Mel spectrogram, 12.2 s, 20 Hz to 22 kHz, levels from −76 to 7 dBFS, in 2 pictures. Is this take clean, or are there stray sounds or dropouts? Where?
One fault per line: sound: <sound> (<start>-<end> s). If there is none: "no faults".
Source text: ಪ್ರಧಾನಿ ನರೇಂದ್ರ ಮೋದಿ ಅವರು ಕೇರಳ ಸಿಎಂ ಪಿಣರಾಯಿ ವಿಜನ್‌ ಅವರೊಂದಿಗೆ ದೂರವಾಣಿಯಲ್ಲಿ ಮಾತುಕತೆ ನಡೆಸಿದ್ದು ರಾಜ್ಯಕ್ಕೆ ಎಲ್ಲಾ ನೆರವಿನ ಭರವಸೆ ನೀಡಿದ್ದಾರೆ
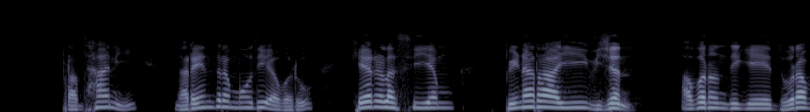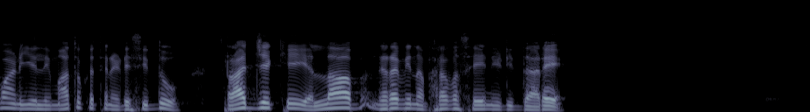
no faults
